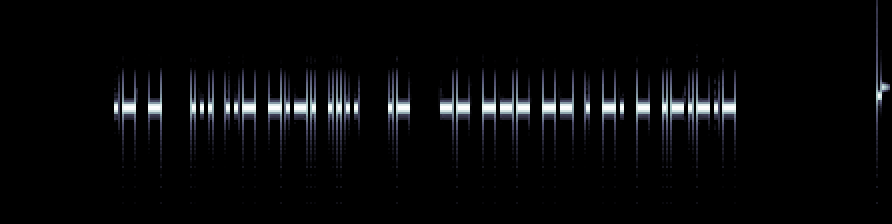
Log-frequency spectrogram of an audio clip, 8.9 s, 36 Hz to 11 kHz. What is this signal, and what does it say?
Morse code, heard as a keyed tone, about 28 wpm, 700 Hz. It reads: AT SUCH A MOMENT.
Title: Sentences from Top 1000 Words 28wpm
